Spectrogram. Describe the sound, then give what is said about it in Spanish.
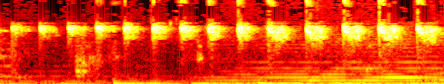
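A bird chirps in a rapid, steady series of short, high-pitched notes, fairly loud, over a low background hum. “Eh, mira, el pájaro está diciendo que no.”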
